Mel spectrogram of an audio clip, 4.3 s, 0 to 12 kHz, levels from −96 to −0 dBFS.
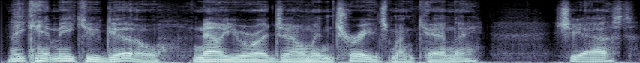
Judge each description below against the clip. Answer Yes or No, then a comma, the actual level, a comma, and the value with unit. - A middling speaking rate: No, fast, 210 wpm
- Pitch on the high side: No, very low, 95 Hz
